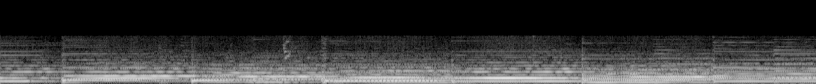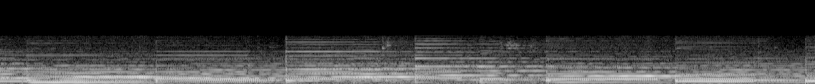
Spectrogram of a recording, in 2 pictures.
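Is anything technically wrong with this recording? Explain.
No, nothing technically wrong can be heard here.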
